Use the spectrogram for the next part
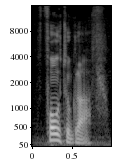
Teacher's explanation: We stress on the first syllable, then we go easy. · We stress on pho. We place a strength or force on the first syllable, and we go easy on the rest of the word.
